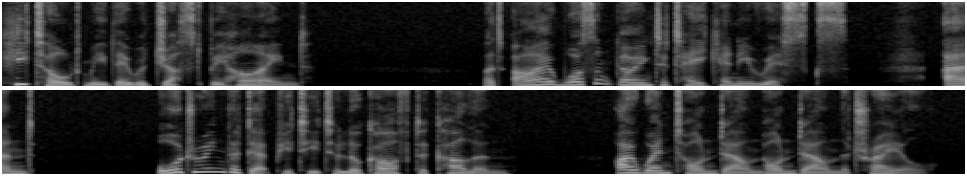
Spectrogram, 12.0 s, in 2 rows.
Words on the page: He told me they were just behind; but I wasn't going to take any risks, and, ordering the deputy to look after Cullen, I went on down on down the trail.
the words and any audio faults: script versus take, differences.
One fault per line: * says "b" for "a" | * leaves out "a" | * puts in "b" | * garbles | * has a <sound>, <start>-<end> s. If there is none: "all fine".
all fine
